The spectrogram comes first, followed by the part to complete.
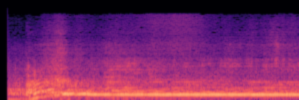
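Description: An engine revs up, its pitch rising over about the first second, then holds at a steady high pitch.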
